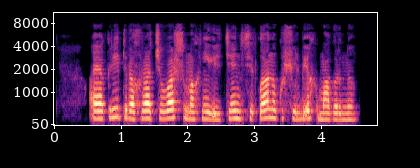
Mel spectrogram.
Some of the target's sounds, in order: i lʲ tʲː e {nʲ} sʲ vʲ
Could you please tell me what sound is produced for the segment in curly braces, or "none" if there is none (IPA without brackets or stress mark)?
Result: nʲ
